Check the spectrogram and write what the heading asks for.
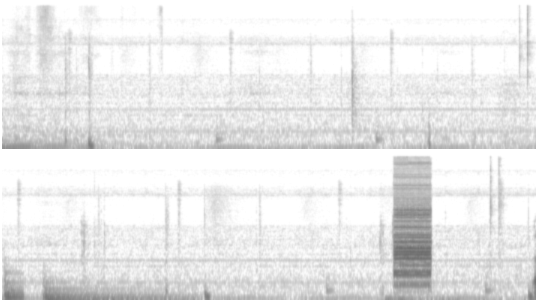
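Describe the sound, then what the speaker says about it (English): An apartment alarm in the video game Tex Murphy: The Pandora Directive, sounding as a short, loud buzzing burst near the end after quiet ambience and a few faint clicks. "That's why the alarm is going off."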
